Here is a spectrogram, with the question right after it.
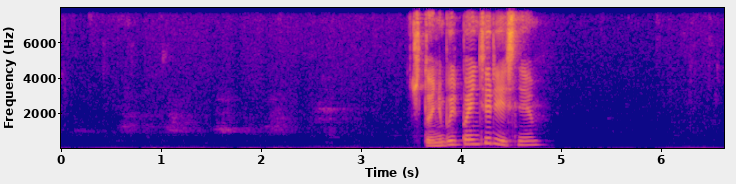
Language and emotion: Russian, positive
